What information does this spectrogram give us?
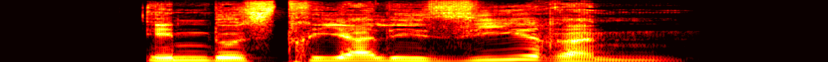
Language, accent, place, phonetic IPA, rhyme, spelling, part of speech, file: German, Germany, Berlin, [ɪndʊstʁialiˈziːʁən], -iːʁən, industrialisieren, verb, De-industrialisieren.ogg
- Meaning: to industrialize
